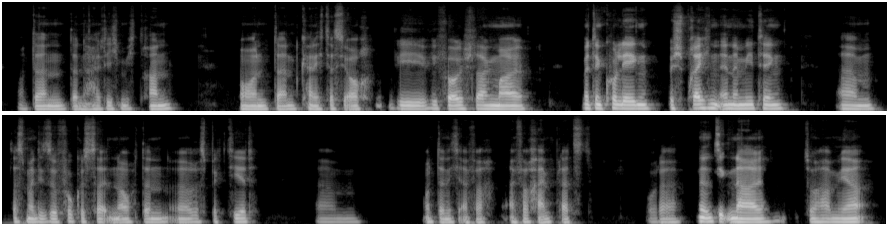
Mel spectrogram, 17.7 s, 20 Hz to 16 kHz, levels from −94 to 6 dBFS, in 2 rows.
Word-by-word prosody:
und 110 -4 -16
dann 100 +1 0
dann 100 -3 -5
halte 100 +1 -5
ich 105 - -9
mich 110 0 -7
dran. 110 +4 -1 0.6
Und 100 +1 +1
dann 100 +2 0
kann 110 - -1
ich 100 - -3
das 105 0 -6
ja - - -1
auch, 105 +1 -3 0.2
wie 110 -3 +1
wie 120 - -2
vorgeschlagen, 115 0 +2
mal 105 0 +4 0.5
mit 130 -2 +1
den 125 -3 +4
Kollegen 120 -1 +4
besprechen 125 +1 +2
in 120 - +3
'nem 120 -1 +6
Meeting, 120 0 +2 0.5
ähm, 110 -1 0 0.2
dass 110 -1 -7
man 105 -1 +2
diese 105 0 -1
Fokuszeiten 105 -3 -4
auch 100 +1 -2
dann, 105 +1 -2
äh, 105 - -7
respektiert, 110 +1 -4 0.6
ähm, 105 0 -13 0.6
und 110 0 -6
dann 95 - 0
nicht 100 - -6
einfach 95 +2 -7
einfach 105 0 -4
reinplatzt 105 +4 -5 0.5
oder 105 0 -6
'nen 120 -1 +6
Signal 105 -1 +6 0.3
zu 110 0 -1
haben, 110 0 +1
ja. 110 +1 +3
110 Hz, 160 wpm, -24 LUFS, 105-115 Hz, 0.6 s, nem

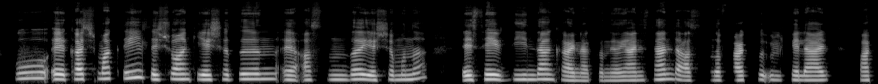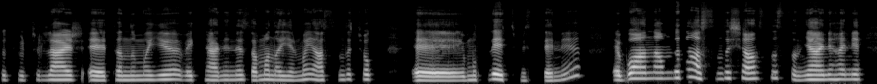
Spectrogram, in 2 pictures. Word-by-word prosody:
Bu, 280 +2 -1
eee, 235 -1 +6
kaçmak 245 +3 +2
değil 310 +3 +1
de 230 - +4
şu 235 +2 -3
anki 240 -1 +1
yaşadığın, 245 +3 +1
eee, 210 -2 +1
aslında, 220 +2 -2
yaşamını, 220 +5 0 0.3
eee, 205 +1 +5
sevdiğinden 225 +2 +2
kaynaklanıyor. 180 -2 -2
Yani, 195 +1 0
sen 230 +3 0
de 225 - 0
aslında 195 0 -5
farklı 205 +1 -1
ülkeler, 200 -1 -1 0.3
farklı 200 +1 -5
kültürler, 210 +1 +1
eee, 200 -1 +4
tanımayı 210 +2 -1
ve 200 - -2
kendine 210 +1 -3
zaman 215 +2 -2
ayırmayı 205 +2 -2
aslında 215 +3 -6
çok, 230 0 -7 0.4
eee, 180 -1 +5
mutlu 210 +4 -1
etmiş 220 -6 +2 0.2
seni. 225 - -3 0.3
Eee, 205 -1 0
bu 265 - +5
anlamda 275 +1 +3
da 340 +3 -3
aslında 275 0 -2
şanslısın, 275 -5 -2
yani, 220 +1 +4
hani, 235 0 -1
220 Hz, 145 wpm, -20 LUFS, 200-240 Hz, 0.4 s, eee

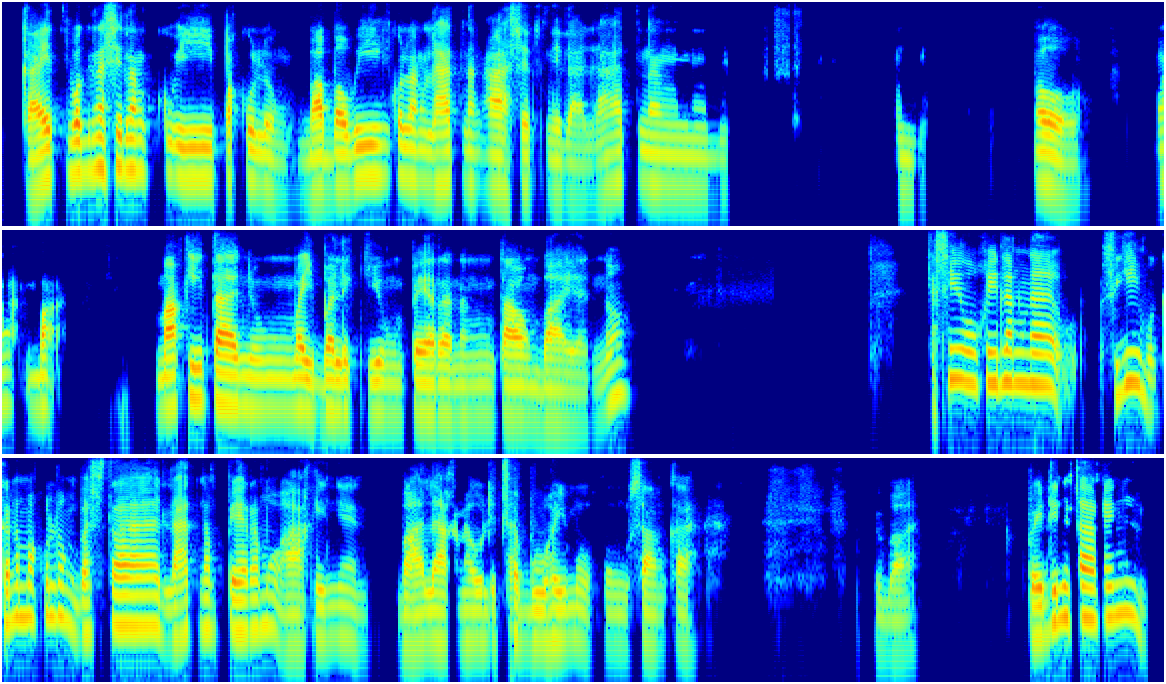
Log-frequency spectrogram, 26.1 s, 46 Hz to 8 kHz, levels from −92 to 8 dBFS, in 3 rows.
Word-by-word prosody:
Kahit 115 +5 +4
huwag 160 0 +4
na 175 +1 +2
silang 170 -4 +1
ku 160 - -8
ipakulong, 140 -6 -1
babawiin 125 +7 +3
ko 145 +1 -2
lang 135 -2 -1
lahat 125 +1 +2
ng 125 - -7
asset 120 -1 0
nila, 100 -4 -7
lahat 115 +7 -7
ng 125 -2 -4 1.7
Hmm, 115 -1 -11 1.0
oo, 110 -6 +2 0.6
ma 140 - -5 0.3
ma 145 - +3 0.8
makita 150 +1 +6
niyong 135 -1 -4
maibalik 130 -1 +3 0.2
yung 120 -2 -6
pera 115 0 +2
ng 115 0 -10
taong 110 -2 +3
bayan, 100 -2 -2
'no? 165 - -7 2.2
Kasi, 260 0 -1
okey 240 -1 +1
lang 245 -1 +4
na, 230 -2 +5 0.3
"Sige, 235 +7 -2
huwag 135 - -9
ka 180 - +2
na 210 - -2
makulong, 210 -2 -3
basta 170 +3 +3
lahat 135 +4 -2
ng 160 - -3
pera 155 0 +2
mo, 165 0 -5
akin 125 +4 -4
yan. 125 -4 -9 0.2
Bahala 115 +1 0
ka 125 - -12
na 120 - -8
ulit 120 0 -7
sa 135 - -2
buhay 120 +1 -2
mo, 125 -4 -9
kung 115 -2 -12
saan 115 -2 -3
ka" 105 - -7 1.4
'Di 105 - -13
ba, 95 -1 -5 0.9
puwede 135 +6 +2
na 205 +1 +1
sa'kin 210 0 +5
'yon. 220 - -5
130 Hz, 140 wpm, -24 LUFS, 115-165 Hz, 2.2 s, makita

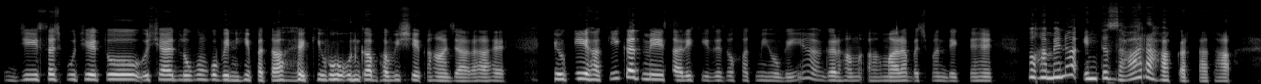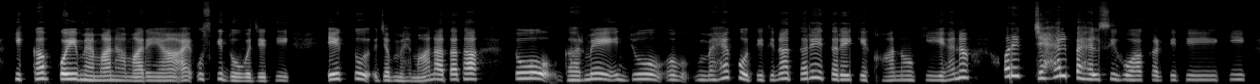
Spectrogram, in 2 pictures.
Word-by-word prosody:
जी, 210 +5 -2
सच 235 +2 +1
पूछिए 230 0 +3
तो 230 -2 +5
शायद 220 0 +3
लोगों 210 +1 -3
को 225 - +1
भी 210 0 +2
नहीं 190 +3 -4
पता 190 0 +3 0.2
है 225 - +7
कि 210 +3 -5
वो 220 +1 +2
उनका 220 0 +3
भविष्य 205 +1 -1
कहाँ 185 -2 -2
जा 165 0 -1
रहा 165 +1 -2
है 170 0 -4 0.5
क्योंकि 250 +2 +4
हकीकत 270 +8 +4
में 240 -1 +2
ये 225 - +5
सारी 200 -3 0
चीज़ें 190 -1 -11
तो 190 +1 -11
ख़त्म 190 0 -13
हो 175 -1 -8
गई 165 +1 -8
हैं। 300 - -11
अगर 195 -5 -2
हम 180 0 -8
हमारा 175 +1 0
बचपन 175 0 -11
देखते 170 +1 -9
हैं 180 0 -2 0.4
तो 335 - +4
हमें 320 0 +4
ना 445 +5 +1
इंतज़ार 270 0 +1
रहा 245 -11 +3
करता 165 -2 -4
था 165 0 -3 0.4
कि 245 - +1
कब 265 +1 +5
कोई 250 0 +10
मेहमान 200 -3 +1
हमारे 180 -1 -1
यहाँ 180 +1 +1
आए, 185 - +2
उसकी 255 +1 -6
2 180 -3 -3
वज़ह 170 0 -2
थी। 180 +1 -10 0.4
एक 250 +1 +4
तो 260 - +2
जब 190 -1 -3
मेहमान 165 +4 -5
आता 235 0 +3
था 250 +1 +4 0.4
तो 270 -5 +2
घर 200 0 -2
में 225 -3 +1
जो 240 +4 -2 0.5
व 210 - -9
महक 240 +9 -2
होती 215 -4 0
थी - - -7
ना 270 +3 +1
तरह-तरह 255 -6 0
के 205 - -3
खानों 195 +3 -8
की, 200 -1 -6
है 225 +5 -6
ना? 320 +2 +2 0.3
और 380 +1 +5
एक 395 -1 +1
चहल-पहल 295 -5 +1
सी 230 +2 -7
हुआ 215 -2 -2
करती 205 0 -8
थी 210 -1 -10
कि 230 -1 -10
210 Hz, 195 wpm, -24 LUFS, 185-245 Hz, 0.5 s, कोई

